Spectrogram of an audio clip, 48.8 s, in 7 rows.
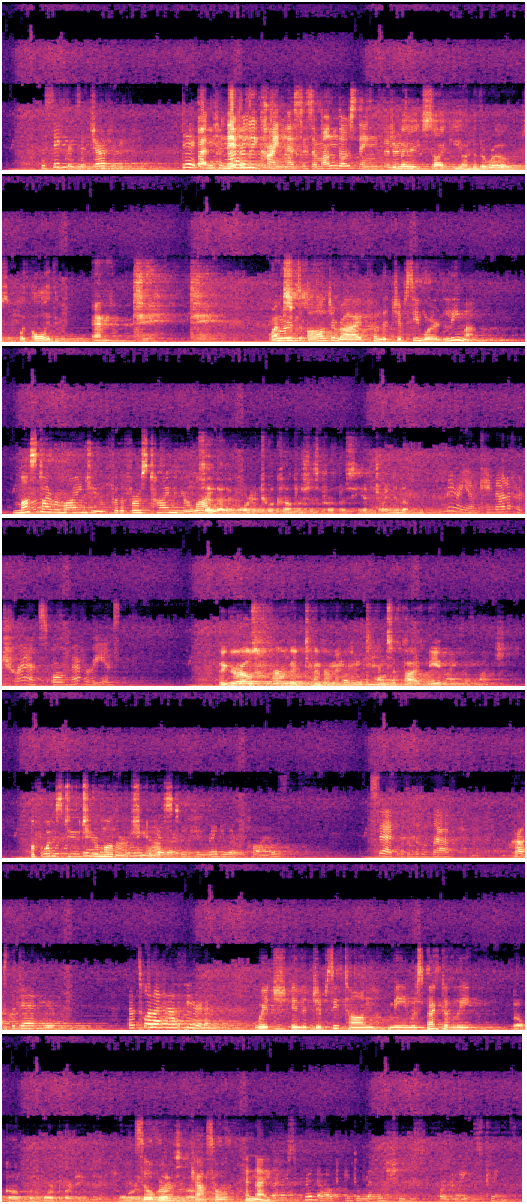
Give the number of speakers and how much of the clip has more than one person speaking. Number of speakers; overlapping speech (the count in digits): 10, about 13%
